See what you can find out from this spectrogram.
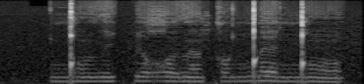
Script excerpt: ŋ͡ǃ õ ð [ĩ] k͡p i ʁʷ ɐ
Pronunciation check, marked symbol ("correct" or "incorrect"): incorrect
